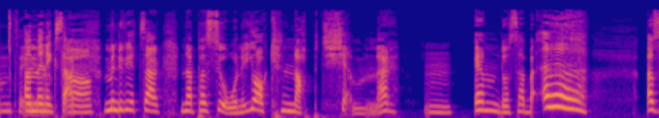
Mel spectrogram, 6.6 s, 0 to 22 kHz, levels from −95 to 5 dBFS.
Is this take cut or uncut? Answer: uncut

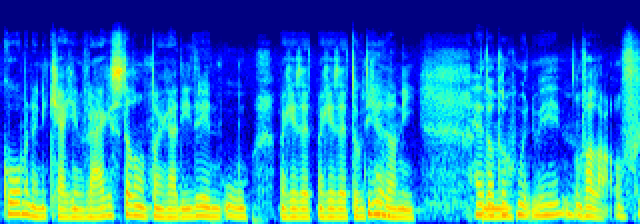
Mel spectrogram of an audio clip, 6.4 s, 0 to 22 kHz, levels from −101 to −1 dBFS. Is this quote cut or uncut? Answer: cut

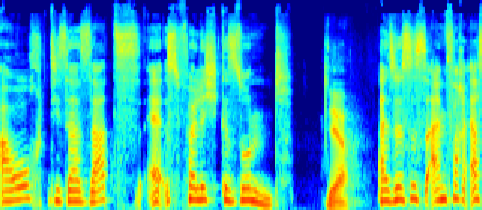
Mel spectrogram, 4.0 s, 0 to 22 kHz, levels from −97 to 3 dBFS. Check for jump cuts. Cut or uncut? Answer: uncut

